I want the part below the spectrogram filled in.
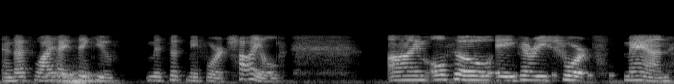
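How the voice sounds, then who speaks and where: A young man with a high voice calling in anonymously, speaking slowly and hesitantly with many restarts. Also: steady tone, a little hiss or hum. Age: young adult. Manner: slow, hesitant, restarts often. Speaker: caller. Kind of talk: anonymous call-in sharing. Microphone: phone call. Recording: tinny phone line from far off.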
